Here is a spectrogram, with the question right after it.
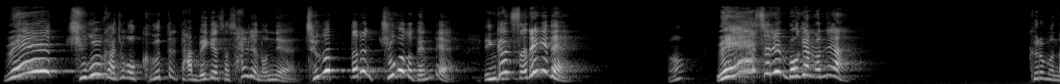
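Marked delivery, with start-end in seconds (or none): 0.0-8.7 high-pitched mock yell of a tape seller; hammed-up scolding shout; angry yelling. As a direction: berate her at the top of your voice. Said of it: "나보고 고함을 지르는 거예요".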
